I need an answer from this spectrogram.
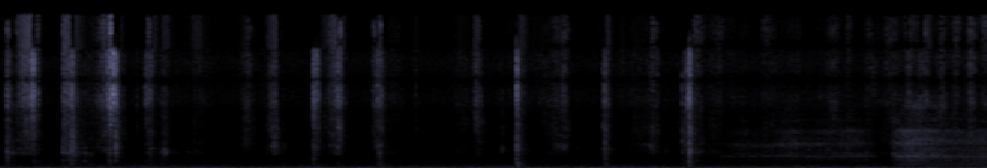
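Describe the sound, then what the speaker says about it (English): Monster cards for the Puzzle Dungeon board game riffle and snap in a quick series of shuffles, close and soft, with a steady low hum underneath. "And then I'll shuffle these arsenal cards."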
